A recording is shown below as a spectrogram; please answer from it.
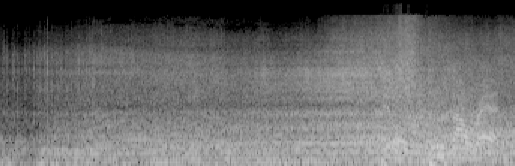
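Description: Drag racing cars, including a Camaro, launch at a Christmas bracket racing event, a rising engine roar that builds louder toward the end, mixed with an announcer talking over a loudspeaker.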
